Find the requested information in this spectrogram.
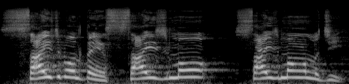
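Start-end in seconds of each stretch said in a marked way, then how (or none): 1.1-2.3 साइज्मो drawn out slowly, each syllable clear as sai-zmo; slow pronunciation demo. Shown as a demonstration. Teacher slowly sounding out साइज्मो for students. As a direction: spell out साइज्मो slowly for the class. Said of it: "पहले इसका pronunciation लिखो".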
